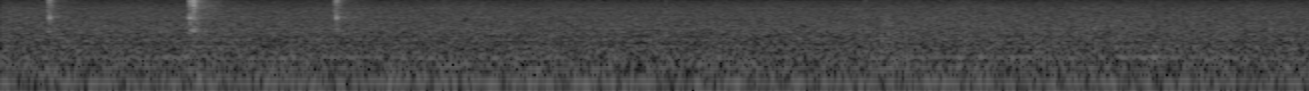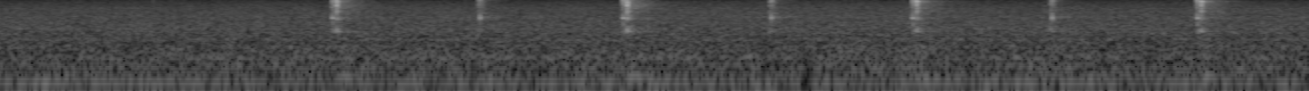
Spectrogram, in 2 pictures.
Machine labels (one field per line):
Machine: valve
